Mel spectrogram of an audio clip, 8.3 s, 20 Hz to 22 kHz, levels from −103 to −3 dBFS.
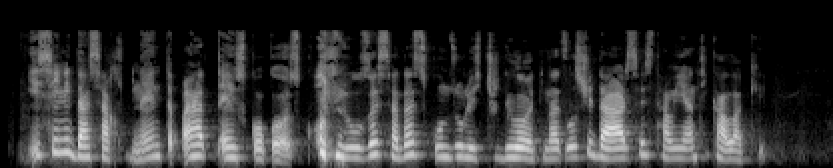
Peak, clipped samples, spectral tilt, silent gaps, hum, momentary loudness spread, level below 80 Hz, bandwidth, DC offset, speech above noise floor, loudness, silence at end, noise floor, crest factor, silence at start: -8 dBFS; under 0.1%; -5 dB/octave; none; none; 11 LU; -84 dBFS; 11.5 kHz; under 0.1%; 53 dB; -28 LUFS; 0.75 s; -80 dBFS; 20 dB; 0.3 s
